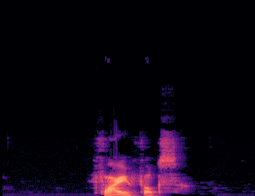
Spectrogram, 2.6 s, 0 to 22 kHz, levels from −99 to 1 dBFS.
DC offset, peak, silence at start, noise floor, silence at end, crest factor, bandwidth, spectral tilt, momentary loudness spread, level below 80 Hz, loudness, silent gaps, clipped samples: under 0.1%; -2 dBFS; 1 s; -78 dBFS; 0.8 s; 24 dB; 7.6 kHz; -5 dB/octave; 17 LU; -68 dBFS; -19 LUFS; none; under 0.1%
